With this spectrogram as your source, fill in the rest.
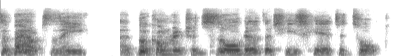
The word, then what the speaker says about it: Sorge: my hero for a moment, Richard Sorge, for pronouncing his name correctly. He's Sorge, strangely enough, in German means anxiety, which is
